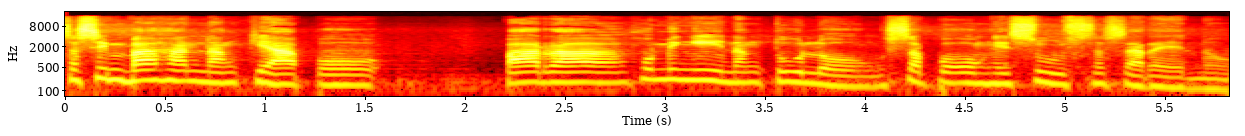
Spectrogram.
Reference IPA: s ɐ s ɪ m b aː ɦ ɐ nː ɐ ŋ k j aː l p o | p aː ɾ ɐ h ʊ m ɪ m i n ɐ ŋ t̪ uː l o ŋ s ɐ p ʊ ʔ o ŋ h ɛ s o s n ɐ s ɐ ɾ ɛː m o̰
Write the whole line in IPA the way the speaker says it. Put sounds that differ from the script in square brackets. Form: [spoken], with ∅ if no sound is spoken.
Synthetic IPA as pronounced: s ɐ s ɪ m b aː ɦ ɐ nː ɐ ŋ k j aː [∅] p o | p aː ɾ ɐ h ʊ m ɪ [ŋ] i n ɐ ŋ t̪ uː l o ŋ s ɐ p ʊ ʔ o ŋ h ɛ s [u] s n ɐ s ɐ ɾ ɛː [n] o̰

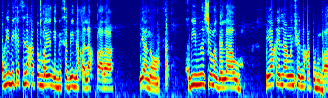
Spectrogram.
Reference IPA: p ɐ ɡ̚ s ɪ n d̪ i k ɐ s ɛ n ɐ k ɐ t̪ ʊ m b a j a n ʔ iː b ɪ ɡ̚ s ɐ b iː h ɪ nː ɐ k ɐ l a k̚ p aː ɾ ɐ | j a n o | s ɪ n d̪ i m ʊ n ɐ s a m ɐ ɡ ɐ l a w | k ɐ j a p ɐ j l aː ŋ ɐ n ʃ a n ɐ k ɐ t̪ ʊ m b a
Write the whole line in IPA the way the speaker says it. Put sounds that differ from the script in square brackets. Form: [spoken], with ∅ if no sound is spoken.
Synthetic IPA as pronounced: p ɐ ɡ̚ [h] ɪ n d̪ i k ɐ s ɛ n ɐ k ɐ t̪ ʊ m b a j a n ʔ iː b ɪ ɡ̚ s ɐ b iː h ɪ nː ɐ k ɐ l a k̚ p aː ɾ ɐ | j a n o | [h] ɪ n d̪ i m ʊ n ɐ [ʃ] a m ɐ ɡ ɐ l a w | k ɐ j a [k] ɐ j l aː ŋ ɐ n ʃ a n ɐ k ɐ t̪ ʊ m b a

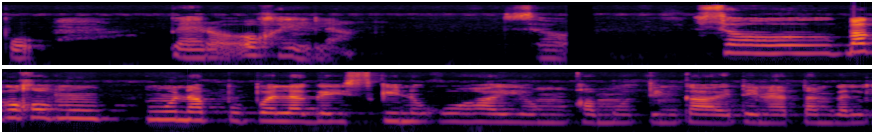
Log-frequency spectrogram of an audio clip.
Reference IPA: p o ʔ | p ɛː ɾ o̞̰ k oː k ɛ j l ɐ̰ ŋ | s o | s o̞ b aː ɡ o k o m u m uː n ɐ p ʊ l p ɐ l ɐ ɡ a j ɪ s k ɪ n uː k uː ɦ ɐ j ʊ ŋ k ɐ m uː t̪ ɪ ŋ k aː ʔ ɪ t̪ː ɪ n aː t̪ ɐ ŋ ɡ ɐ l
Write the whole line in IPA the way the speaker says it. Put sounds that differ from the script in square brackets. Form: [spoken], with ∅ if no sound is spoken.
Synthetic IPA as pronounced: p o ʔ | p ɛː ɾ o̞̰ [ʔ] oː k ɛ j l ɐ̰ ŋ | s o | s o̞ b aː ɡ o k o m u m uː n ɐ p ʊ [∅] p ɐ l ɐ ɡ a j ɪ s k ɪ n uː k uː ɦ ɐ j ʊ ŋ k ɐ m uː t̪ ɪ ŋ k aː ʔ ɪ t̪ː ɪ n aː t̪ ɐ ŋ ɡ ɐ l

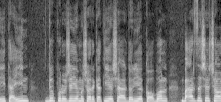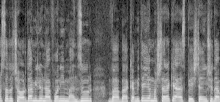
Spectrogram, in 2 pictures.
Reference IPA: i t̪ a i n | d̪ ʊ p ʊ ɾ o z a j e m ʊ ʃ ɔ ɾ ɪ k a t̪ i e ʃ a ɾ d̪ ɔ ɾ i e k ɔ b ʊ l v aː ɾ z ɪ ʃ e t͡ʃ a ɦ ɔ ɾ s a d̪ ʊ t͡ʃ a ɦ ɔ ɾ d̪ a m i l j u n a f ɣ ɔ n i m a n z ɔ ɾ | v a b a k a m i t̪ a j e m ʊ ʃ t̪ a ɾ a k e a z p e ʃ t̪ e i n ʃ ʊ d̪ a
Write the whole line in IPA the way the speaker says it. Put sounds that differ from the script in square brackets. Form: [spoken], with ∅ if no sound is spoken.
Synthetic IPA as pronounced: i t̪ a i n | d̪ ʊ p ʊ ɾ o [ʒ] a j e m ʊ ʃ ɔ ɾ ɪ k a t̪ i e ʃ a ɾ d̪ ɔ ɾ i e k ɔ b ʊ l [b] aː ɾ z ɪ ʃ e t͡ʃ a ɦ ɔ ɾ s a d̪ ʊ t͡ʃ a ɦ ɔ ɾ d̪ a m i l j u n a f ɣ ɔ n i m a n z [u] ɾ | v a b a k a m i t̪ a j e m ʊ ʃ t̪ a ɾ a k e a z p e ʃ t̪ [a] i n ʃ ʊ d̪ a

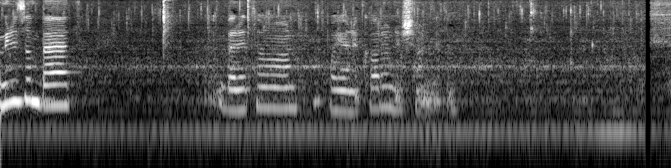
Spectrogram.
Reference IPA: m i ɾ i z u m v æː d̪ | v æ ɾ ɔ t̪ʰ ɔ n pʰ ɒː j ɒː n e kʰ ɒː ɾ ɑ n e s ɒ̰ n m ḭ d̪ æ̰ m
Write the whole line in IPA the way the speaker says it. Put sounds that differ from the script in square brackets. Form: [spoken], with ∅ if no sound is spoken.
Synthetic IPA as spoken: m i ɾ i z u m [b] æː d̪ | [b] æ ɾ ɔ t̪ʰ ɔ n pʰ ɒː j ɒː n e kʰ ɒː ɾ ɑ n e [ʃ] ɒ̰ n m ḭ d̪ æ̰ m

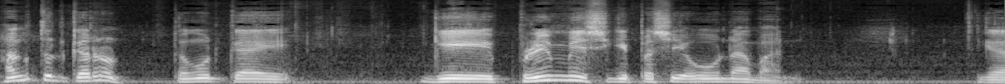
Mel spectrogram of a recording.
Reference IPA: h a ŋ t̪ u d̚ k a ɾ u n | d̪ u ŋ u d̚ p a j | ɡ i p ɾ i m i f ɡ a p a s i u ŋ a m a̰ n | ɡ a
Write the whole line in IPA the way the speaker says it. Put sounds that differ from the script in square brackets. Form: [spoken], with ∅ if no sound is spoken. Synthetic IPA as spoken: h a ŋ t̪ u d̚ k a ɾ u n | [t̪] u ŋ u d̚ [k] a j | ɡ i p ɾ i m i [s] ɡ [i] p a s i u [n] a m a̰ n | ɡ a

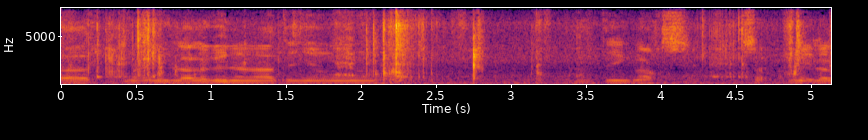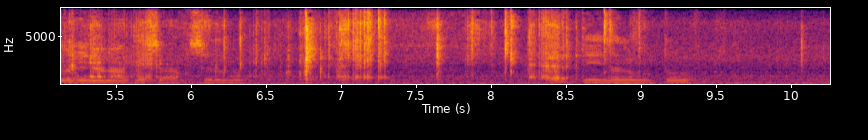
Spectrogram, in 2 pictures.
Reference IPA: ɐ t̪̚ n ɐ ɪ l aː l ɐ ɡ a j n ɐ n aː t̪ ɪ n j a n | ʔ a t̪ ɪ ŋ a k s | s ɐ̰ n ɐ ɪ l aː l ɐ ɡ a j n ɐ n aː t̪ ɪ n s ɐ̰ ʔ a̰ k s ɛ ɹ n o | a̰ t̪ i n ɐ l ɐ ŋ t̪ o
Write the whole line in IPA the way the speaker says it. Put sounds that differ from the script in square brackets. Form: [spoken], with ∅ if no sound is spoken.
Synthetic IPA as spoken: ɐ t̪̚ n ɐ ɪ l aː l ɐ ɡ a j n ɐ n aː t̪ ɪ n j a [ŋ] | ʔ a t̪ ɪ ŋ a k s | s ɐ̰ n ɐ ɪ l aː l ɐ ɡ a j n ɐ n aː t̪ ɪ n s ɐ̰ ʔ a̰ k s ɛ [l] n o | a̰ t̪ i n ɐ l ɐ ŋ t̪ o

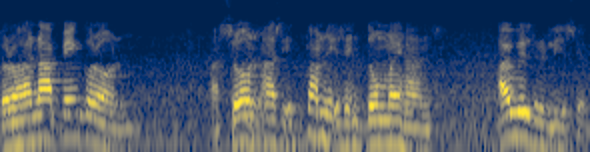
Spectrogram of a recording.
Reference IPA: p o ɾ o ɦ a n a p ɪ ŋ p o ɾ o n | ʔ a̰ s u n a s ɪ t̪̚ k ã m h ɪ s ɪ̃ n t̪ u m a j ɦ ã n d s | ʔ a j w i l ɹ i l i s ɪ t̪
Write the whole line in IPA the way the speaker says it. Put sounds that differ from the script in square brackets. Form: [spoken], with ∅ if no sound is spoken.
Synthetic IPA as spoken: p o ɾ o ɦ a n a p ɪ ŋ [k] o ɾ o n | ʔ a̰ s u n a s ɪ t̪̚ k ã m [s] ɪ s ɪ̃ n t̪ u m a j ɦ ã n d s | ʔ a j w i l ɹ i l i s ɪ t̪

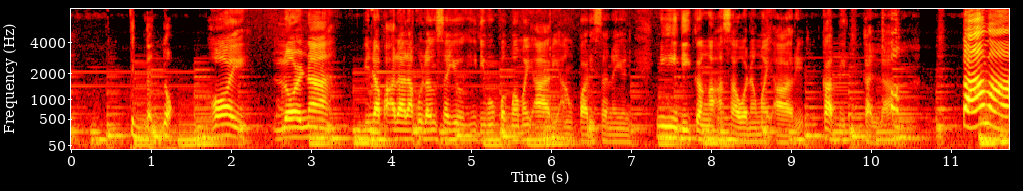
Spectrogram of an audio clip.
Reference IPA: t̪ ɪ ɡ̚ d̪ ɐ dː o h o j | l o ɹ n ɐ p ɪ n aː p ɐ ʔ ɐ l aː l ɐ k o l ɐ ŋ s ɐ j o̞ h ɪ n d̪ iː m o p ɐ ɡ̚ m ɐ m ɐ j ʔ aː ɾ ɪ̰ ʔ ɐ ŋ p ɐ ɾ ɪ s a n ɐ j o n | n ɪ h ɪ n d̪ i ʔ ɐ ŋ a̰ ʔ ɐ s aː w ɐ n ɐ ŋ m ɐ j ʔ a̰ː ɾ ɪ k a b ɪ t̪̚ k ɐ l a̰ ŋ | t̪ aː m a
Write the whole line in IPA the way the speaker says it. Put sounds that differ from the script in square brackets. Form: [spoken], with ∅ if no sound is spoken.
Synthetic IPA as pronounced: t̪ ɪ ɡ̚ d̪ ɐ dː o h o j | l o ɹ n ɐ p ɪ n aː p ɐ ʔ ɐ l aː l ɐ k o l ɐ ŋ s ɐ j o̞ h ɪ n d̪ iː m o p ɐ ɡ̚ m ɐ m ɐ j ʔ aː ɾ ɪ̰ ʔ ɐ ŋ p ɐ ɾ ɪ s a n ɐ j o n | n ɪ h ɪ n d̪ i [k] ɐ ŋ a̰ ʔ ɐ s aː w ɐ n ɐ ŋ m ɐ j ʔ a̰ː ɾ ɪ k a b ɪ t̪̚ k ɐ l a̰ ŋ | t̪ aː m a

